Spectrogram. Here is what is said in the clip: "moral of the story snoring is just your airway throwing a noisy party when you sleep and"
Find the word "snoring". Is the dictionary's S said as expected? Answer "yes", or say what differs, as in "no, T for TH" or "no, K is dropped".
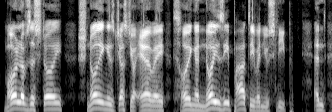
no, SH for S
